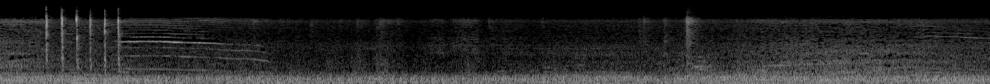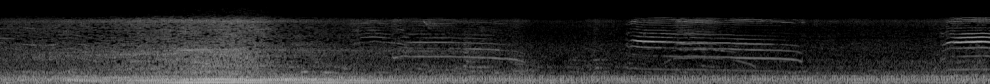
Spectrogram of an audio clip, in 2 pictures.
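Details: Kittens after bath time: a short cluster of high harmonic meows opens the recording, then a long stretch of low steady hum with a swell of noise midway, before more overlapping kitten meows return near the end.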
